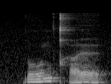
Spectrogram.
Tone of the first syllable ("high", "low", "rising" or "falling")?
rising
